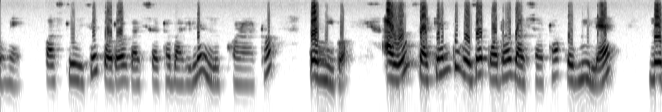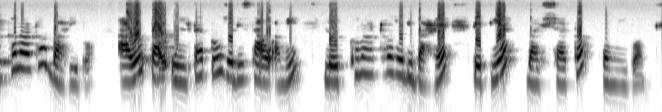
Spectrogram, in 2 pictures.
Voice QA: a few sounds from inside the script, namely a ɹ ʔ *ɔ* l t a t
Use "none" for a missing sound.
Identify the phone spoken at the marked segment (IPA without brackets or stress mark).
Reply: u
